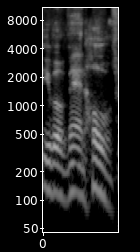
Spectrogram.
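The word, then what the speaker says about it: Ivo van Hove: and it's i want to make sure i pronounce this uh correctly evo van hove is that right evo evo van hold for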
